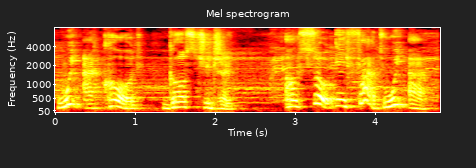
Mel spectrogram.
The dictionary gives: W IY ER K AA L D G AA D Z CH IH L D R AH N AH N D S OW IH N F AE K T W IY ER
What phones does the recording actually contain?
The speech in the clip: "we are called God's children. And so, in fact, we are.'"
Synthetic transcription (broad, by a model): W IY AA K AA L D G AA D S CH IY L D R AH N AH N S OW IH N F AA K T W IY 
